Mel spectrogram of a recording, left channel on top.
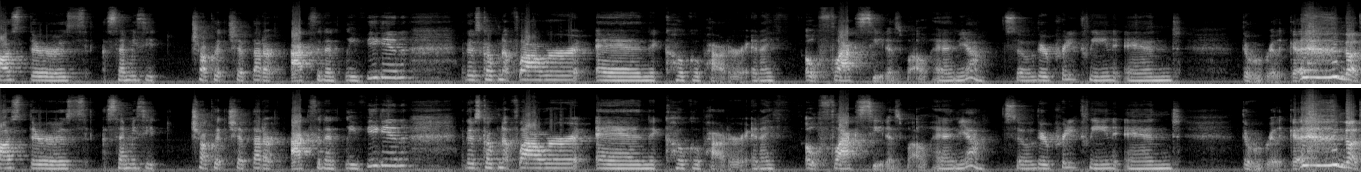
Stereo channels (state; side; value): normal; both; correlation 0.78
